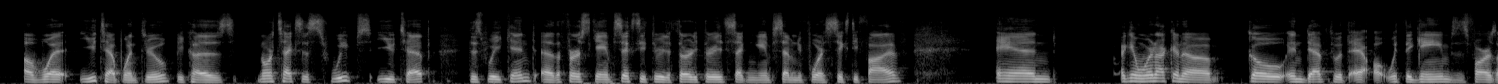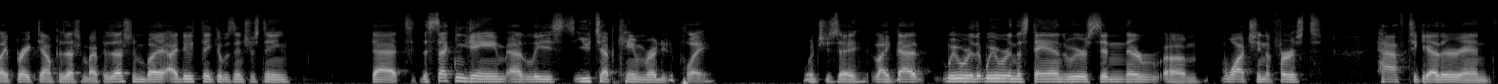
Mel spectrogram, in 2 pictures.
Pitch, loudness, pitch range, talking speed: 120 Hz, -26 LUFS, 110-130 Hz, 175 wpm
